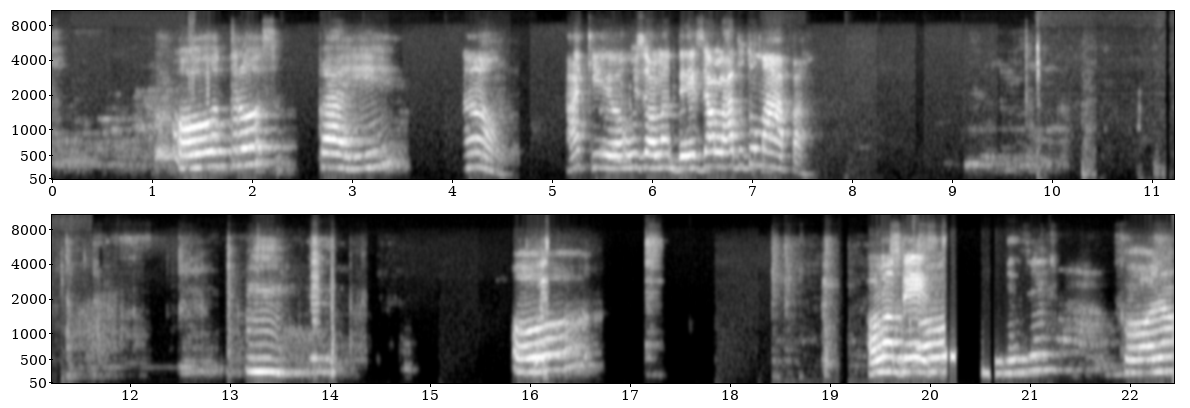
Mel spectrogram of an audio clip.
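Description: An elderly woman speaks with animation, close to the microphone over an online call.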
